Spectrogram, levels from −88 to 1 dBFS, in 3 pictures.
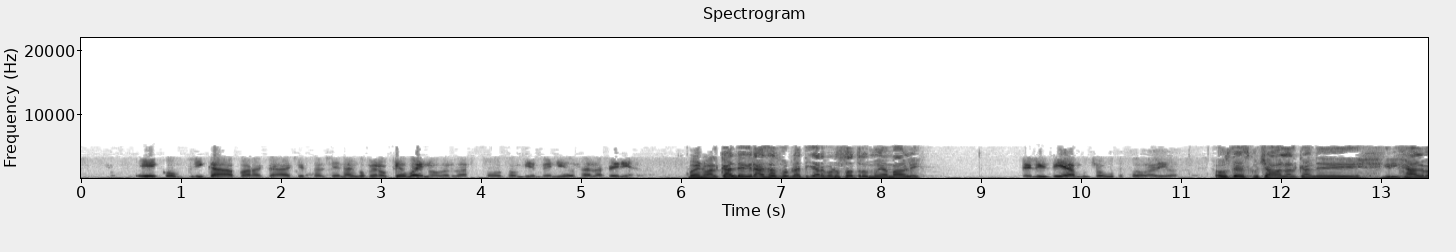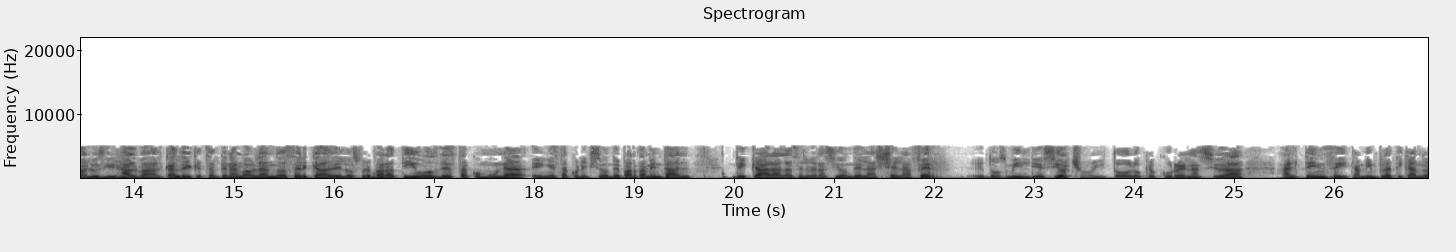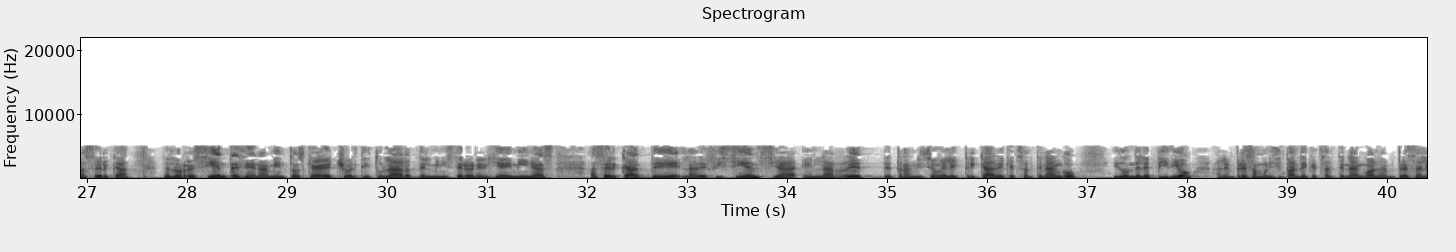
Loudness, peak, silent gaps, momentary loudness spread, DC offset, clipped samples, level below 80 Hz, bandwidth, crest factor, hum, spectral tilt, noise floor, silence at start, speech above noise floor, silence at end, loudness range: -18 LUFS; -2 dBFS; none; 11 LU; under 0.1%; under 0.1%; -40 dBFS; 5.4 kHz; 16 dB; none; -12 dB/octave; -43 dBFS; 0.05 s; 25 dB; 0 s; 5 LU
